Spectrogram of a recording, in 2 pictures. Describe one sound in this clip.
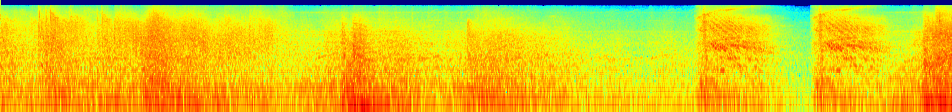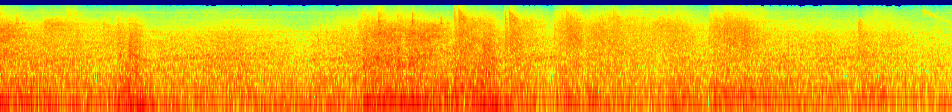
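Explosions and gunfire rumble in a battle.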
